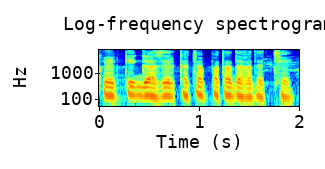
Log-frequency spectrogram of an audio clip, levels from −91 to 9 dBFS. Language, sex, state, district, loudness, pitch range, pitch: Bengali, male, Assam, Hailakandi, -18 LUFS, 135-150 Hz, 145 Hz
